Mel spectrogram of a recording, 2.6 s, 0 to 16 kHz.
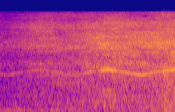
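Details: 2003 VW Golf GTI 1.8 L turbo with secondary air injection fault code, engine off, pump activated via scan tool output test: loud steady air rush with faint rising-falling whine, building in volume; secondary air pump running normally.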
